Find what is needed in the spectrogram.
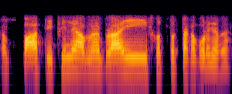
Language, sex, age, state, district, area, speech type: Bengali, male, 45-60, West Bengal, Purba Bardhaman, rural, conversation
